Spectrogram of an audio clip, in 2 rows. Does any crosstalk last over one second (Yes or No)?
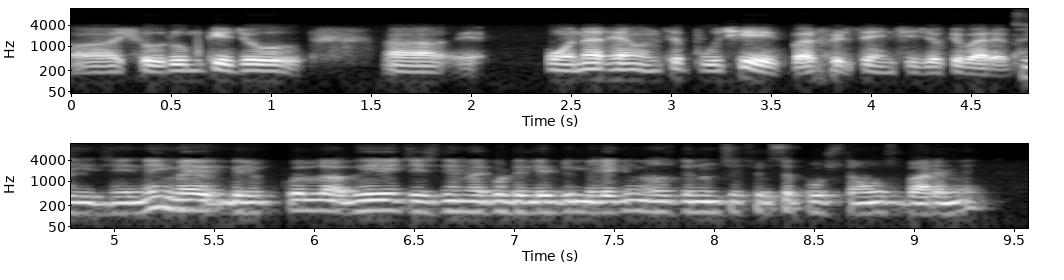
No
